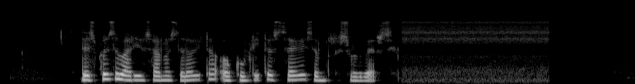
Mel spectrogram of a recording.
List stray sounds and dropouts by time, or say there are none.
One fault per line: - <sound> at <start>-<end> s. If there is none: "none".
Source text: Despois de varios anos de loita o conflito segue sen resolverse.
none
